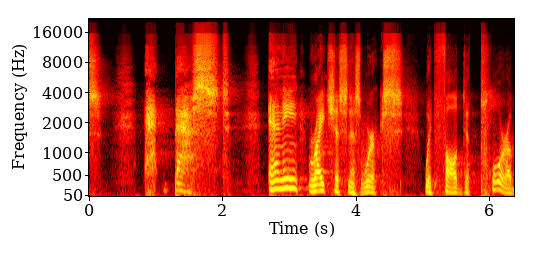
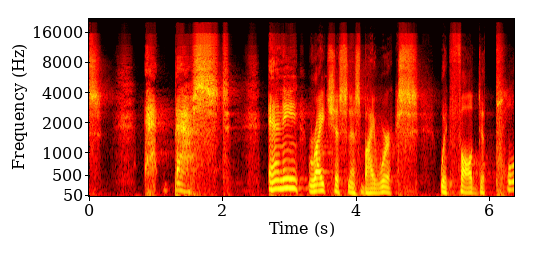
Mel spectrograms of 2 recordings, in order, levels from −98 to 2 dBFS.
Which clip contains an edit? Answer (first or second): first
